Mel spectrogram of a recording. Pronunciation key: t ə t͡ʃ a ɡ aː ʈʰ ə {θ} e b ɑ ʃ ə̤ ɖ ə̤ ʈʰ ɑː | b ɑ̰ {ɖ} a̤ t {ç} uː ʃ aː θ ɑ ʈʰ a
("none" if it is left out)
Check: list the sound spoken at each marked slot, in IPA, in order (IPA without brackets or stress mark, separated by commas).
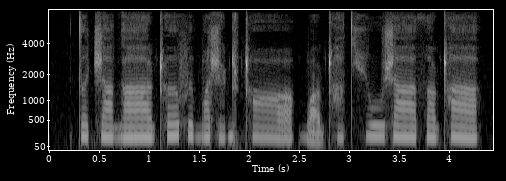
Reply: f, ʈʰ, ç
